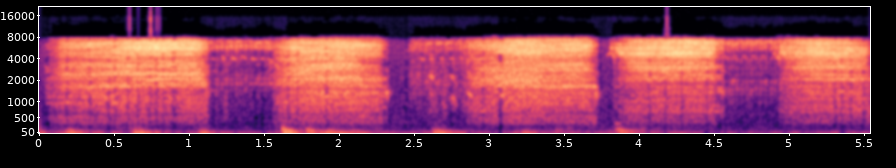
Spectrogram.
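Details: Just after midnight on 23 September 2019, a barn owl at the nest with mouse prey makes long, loud, nearly continuous rasping hisses, each about a second long with brief breaks, over low rustling.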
